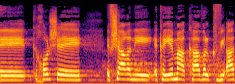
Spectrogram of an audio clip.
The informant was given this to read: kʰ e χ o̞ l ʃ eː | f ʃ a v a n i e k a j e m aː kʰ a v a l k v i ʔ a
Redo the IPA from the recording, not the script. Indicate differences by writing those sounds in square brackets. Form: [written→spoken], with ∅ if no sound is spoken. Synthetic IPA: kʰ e χ o̞ l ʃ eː | f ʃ a [v→ʁ] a n i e k a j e m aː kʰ a v a l k v i ʔ a

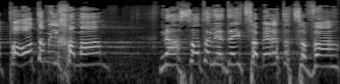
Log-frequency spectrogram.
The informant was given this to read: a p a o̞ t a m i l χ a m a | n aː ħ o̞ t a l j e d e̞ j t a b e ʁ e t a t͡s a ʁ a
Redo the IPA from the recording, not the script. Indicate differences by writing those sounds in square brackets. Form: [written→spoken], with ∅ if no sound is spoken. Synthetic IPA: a p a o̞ t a m i l χ a m a | n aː [ħ→s] o̞ t a l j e d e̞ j [t→t͡s] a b e ʁ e t a t͡s a [ʁ→v] a

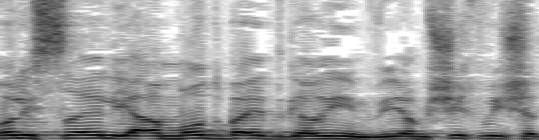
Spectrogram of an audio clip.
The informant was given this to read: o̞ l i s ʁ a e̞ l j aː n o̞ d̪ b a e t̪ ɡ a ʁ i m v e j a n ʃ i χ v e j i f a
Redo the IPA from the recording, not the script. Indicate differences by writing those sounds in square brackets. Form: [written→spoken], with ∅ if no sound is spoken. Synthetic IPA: o̞ l i s ʁ a e̞ l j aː [n→m] o̞ d̪ b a e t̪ ɡ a ʁ i m v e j a [n→m] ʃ i χ v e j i [f→ʃ] a

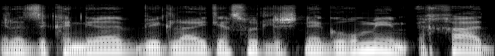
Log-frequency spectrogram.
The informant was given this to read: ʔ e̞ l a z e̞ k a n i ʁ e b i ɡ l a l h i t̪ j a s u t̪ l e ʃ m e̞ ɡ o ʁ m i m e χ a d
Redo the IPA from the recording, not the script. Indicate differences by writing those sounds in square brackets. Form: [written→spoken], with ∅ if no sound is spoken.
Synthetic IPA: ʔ e̞ l a z e̞ k a n i ʁ e b i ɡ l a l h i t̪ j a s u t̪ l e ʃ [m→n] e̞ ɡ o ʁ m i m e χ a d

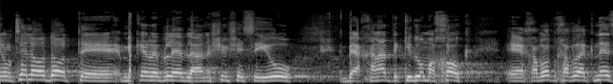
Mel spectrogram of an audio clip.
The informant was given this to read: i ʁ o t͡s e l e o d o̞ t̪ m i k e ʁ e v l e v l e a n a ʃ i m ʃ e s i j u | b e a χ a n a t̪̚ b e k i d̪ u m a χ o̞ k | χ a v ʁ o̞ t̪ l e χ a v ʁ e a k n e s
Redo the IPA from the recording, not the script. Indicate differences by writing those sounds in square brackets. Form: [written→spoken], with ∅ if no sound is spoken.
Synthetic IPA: i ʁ o t͡s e l e o d o̞ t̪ m i k e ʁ e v l e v l e a n a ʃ i m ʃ e s i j u | b e a χ a n a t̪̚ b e k i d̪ u m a χ o̞ k | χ a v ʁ o̞ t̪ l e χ a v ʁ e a k n e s

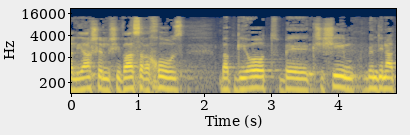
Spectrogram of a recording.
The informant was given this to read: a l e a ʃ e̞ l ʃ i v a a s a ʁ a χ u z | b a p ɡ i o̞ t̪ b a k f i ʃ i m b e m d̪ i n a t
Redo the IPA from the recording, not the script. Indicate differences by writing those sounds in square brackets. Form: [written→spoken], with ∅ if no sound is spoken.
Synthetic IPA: a l [e→i] a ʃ e̞ l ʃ i v a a s a ʁ a χ u z | b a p ɡ i o̞ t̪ b [a→e] k [f→ʃ] i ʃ i m b e m d̪ i n a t

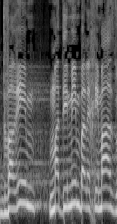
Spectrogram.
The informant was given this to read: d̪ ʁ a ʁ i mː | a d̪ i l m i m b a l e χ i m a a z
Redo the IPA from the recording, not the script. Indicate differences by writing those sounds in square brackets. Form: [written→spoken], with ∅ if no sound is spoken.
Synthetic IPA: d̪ [ʁ→v] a ʁ i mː | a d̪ i [l→∅] m i m b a l e χ i m a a z

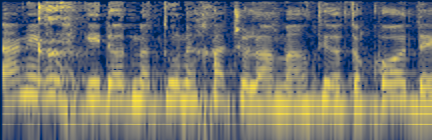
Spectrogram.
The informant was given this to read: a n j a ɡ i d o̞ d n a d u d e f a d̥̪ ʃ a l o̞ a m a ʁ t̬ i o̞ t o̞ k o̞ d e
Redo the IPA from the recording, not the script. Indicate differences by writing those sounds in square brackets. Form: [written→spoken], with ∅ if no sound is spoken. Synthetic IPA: a n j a ɡ i d o̞ d n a [d→t] u [d→n] e [f→χ] a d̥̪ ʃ [a→e] l o̞ a m a ʁ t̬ i o̞ t o̞ k o̞ d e

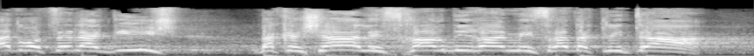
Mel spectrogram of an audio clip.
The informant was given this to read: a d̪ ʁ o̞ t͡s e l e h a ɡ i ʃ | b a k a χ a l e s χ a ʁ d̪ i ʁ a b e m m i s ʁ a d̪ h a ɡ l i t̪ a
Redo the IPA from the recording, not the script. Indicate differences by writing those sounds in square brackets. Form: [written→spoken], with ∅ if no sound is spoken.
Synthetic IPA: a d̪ ʁ o̞ t͡s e l e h a ɡ i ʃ | b a k a [χ→ʃ] a l e s χ a ʁ d̪ i ʁ a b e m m i s ʁ a d̪ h a [ɡ→k] l i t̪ a

